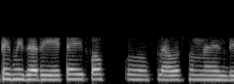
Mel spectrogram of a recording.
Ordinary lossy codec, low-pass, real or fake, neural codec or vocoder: none; 3.6 kHz; real; none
